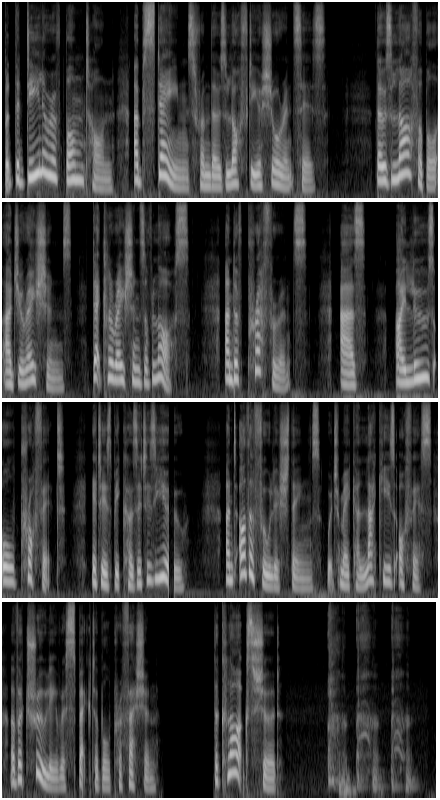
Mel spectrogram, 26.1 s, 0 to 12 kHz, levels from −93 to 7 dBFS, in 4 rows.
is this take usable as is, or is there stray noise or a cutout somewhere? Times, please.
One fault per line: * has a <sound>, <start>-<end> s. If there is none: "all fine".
* has a dropout, 15.6-15.7 s
* has a cough, 24.5-25.9 s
